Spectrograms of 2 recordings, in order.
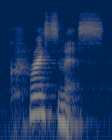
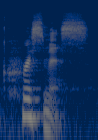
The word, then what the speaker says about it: Christmas: This OO will use the sound of oo, like in school, Christmas. I'd like to point out that this T is silent and the A takes on a muffled schwa sound of so Christmas.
